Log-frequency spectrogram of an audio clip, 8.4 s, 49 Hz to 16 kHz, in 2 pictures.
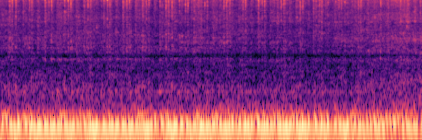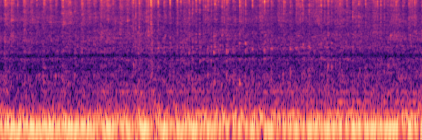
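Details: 1931 Ford Model A Tudor sedan street rod running: deep, even low rumble with a steady firing beat and smooth response; normal, healthy engine.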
